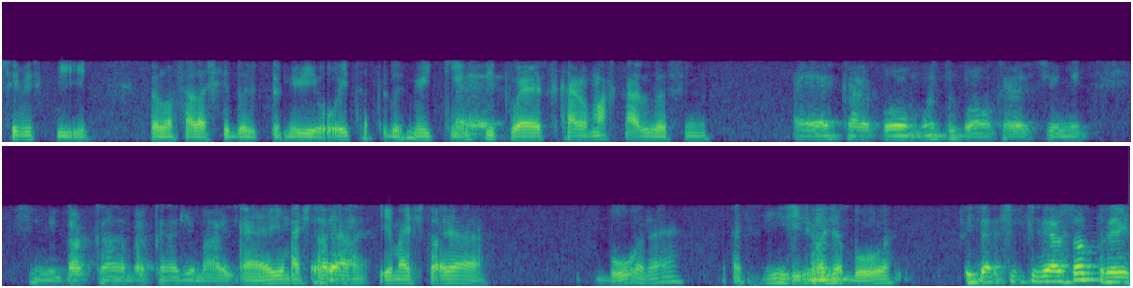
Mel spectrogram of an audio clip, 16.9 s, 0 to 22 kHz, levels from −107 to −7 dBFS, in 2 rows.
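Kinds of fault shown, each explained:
G.729 codec, throughout: the audio is rebuilt from a vocal tract filter, a pitch predictor and a few pulses per frame, which fits an 8 kbit/s G.729A stream. Nothing above 4 kHz survives, and the speech sounds plainly rough, thin and synthetic.
VoIP packet loss concealed by the speech codec, 7.15 to 7.21 s and 14.09 to 14.21 s: the decoder extrapolates its last pitch and filter with falling gain, smearing the speech into a fading buzzy tone or coloured noise. The gaps fit about one and about eight lost 10 ms frames.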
